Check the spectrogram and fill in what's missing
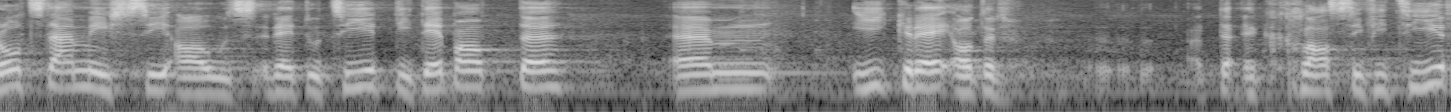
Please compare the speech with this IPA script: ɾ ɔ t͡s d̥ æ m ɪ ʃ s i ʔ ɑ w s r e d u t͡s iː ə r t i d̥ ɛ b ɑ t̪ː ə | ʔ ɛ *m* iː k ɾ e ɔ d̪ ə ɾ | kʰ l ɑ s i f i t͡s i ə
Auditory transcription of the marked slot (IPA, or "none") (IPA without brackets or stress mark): m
